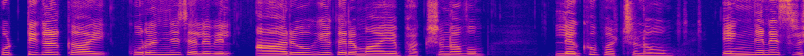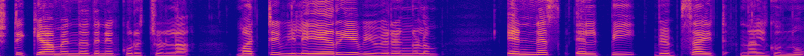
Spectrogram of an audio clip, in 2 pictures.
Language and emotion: Malayalam, neutral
